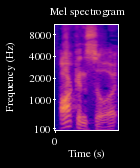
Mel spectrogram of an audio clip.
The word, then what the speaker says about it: Arkansas: Apparently, it's strictly prohibited to pronounce Arkansas incorrectly while you're in the state.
